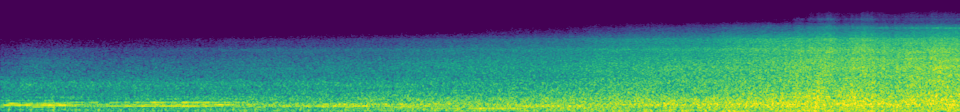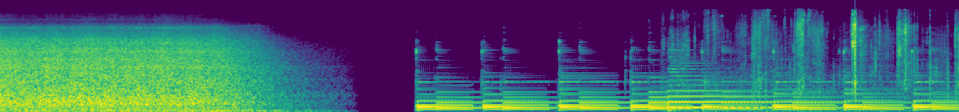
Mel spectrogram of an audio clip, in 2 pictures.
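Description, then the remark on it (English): A train rumbles across the Hellgate Bridge overhead at night, over the East River at Astoria, Queens, New York City: a broad roaring wash that swells steadily louder for about fifteen seconds, then fades off abruptly before music begins. “We were under the Hellgate Bridge one night when it swallowed a train.”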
